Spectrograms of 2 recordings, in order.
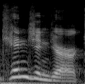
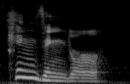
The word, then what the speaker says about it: Kinzinger: Adam Kinzinger. – Kinzinger. – Just add it to my mispronunciations.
